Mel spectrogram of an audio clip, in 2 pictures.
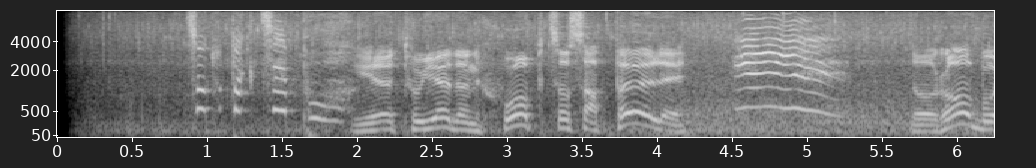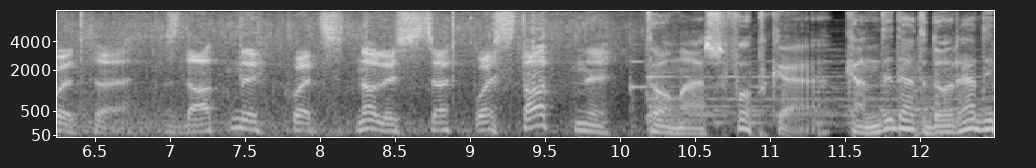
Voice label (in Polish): spot radiowy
